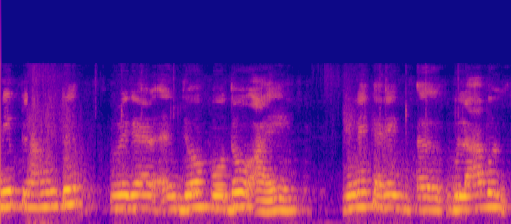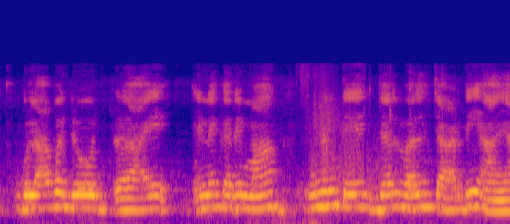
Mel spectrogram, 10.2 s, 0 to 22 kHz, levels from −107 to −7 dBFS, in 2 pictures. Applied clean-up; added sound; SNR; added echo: neural separator model SepFormer DNS4.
